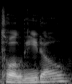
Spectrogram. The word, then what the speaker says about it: Toledo: Oh, it's pronounced Toledo.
